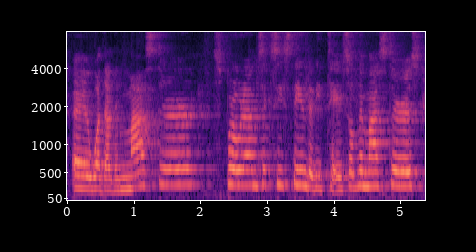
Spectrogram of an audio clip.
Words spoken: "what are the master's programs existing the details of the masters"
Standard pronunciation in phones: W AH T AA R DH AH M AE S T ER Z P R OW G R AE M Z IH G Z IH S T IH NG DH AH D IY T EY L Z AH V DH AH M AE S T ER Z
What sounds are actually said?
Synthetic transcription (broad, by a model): W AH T AA R DH AH M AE S T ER S P R OW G R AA M S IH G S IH S T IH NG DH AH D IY T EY L S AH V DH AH M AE S T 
